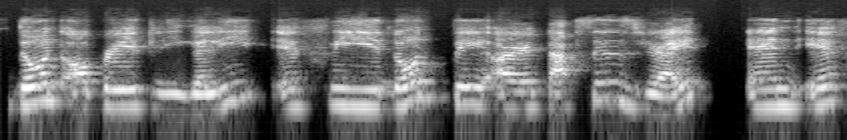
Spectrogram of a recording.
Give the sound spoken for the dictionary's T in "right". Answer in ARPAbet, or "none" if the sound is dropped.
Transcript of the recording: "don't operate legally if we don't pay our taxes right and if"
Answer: T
